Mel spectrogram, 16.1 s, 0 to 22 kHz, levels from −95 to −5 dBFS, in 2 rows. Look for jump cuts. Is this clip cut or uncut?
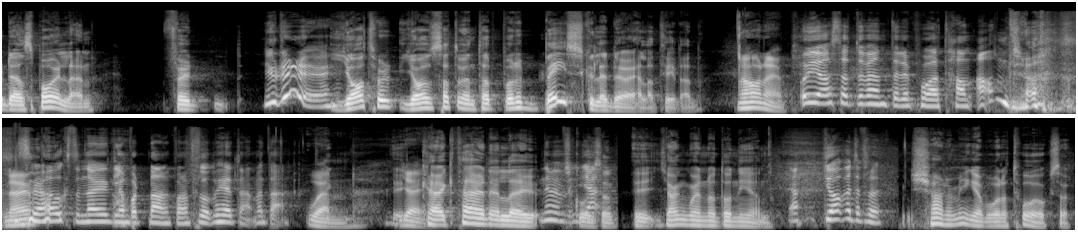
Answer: cut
